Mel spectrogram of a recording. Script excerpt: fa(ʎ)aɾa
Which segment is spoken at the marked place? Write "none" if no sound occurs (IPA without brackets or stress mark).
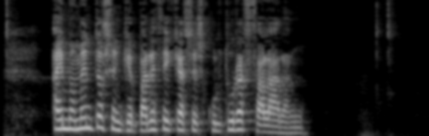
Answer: l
